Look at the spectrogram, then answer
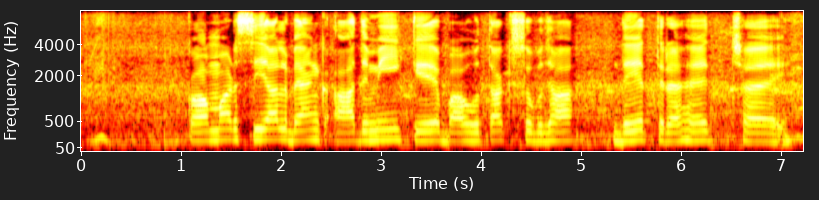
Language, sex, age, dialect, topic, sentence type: Maithili, male, 18-24, Bajjika, banking, statement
